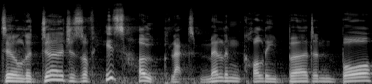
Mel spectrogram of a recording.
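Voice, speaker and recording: Over music in the background, the speaker takes a fairly slow pace in a dramatic, theatrical tone. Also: man. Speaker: retrogaming YouTuber reading a poem for a show. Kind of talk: dramatic poetry reading. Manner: dramatic, theatrical, spooky.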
